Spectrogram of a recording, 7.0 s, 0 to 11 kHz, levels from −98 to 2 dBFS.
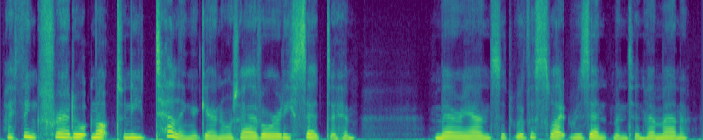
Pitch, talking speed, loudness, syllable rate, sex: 230 Hz, 215 wpm, -17 LUFS, 5.8 syllables/s, female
